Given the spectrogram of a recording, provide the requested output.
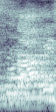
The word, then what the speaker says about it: सुनामी: एम I very good T एस यू एन ए एम आई सुनामी लेकिन टी क्या है silent होता है ठीक है ना सी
